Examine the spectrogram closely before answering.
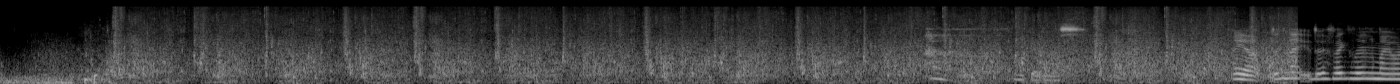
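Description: Water splashes with steady swimming strokes.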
